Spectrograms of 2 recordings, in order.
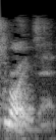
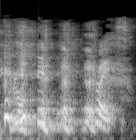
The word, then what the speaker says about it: Kreutz: But it is Kreutz. Yeah. So think of, oi, my gosh. Oi, Kreutz.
